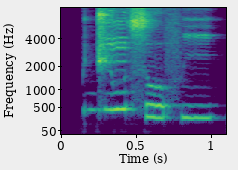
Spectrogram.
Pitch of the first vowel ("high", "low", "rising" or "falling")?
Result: high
